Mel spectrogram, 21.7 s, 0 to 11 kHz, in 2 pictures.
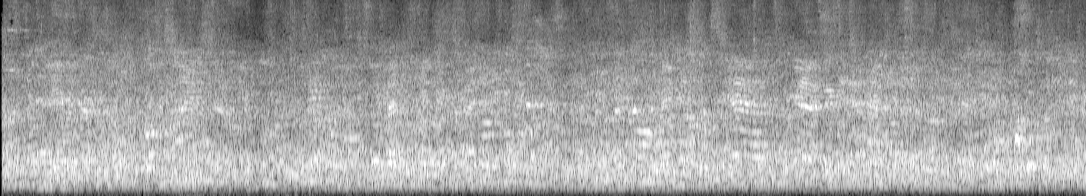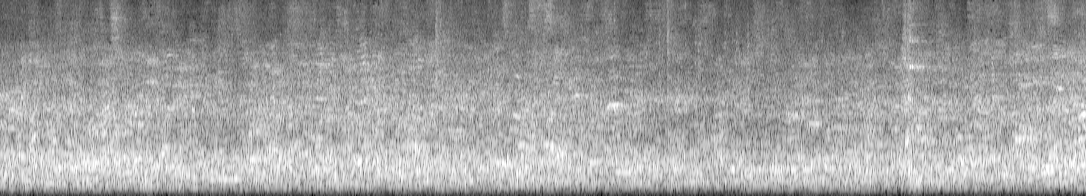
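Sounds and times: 
indoor crowd ambience at an auditorium event: 0.0s - 21.7s.

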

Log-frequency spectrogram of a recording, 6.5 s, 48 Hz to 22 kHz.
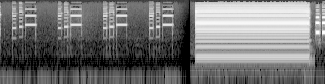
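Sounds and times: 
small electronic alarms: 3.9s - 6.3s.

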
